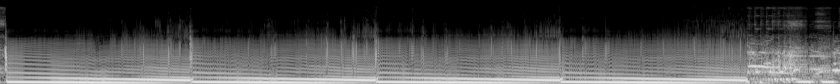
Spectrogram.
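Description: Loud electronic music from a big sound system: a synthesizer tone with heavy bass slides down in pitch, and the same two-second sweep repeats four times before it cuts off near the end.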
